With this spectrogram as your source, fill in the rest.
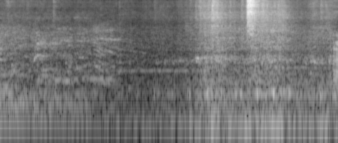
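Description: The Motis Utara train from Cilegon, with a locomotive, baggage car, economy coaches and a generator-restaurant car, rumbles along the rails with rhythmic clatter that grows louder, while people talk over it.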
